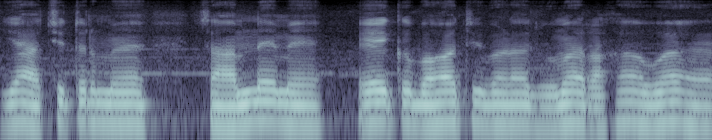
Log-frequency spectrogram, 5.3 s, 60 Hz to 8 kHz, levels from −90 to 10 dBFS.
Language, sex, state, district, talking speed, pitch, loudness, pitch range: Hindi, male, Jharkhand, Ranchi, 170 wpm, 105 Hz, -17 LUFS, 105-110 Hz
